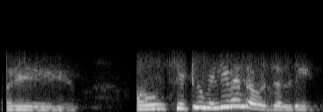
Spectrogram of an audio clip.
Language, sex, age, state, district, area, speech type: Sindhi, female, 45-60, Maharashtra, Mumbai Suburban, urban, conversation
